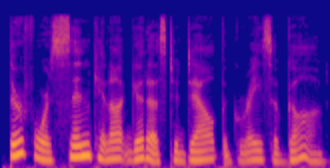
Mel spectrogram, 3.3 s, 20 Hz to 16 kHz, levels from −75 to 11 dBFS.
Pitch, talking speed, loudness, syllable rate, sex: 160 Hz, 200 wpm, -17 LUFS, 5.1 syllables/s, female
